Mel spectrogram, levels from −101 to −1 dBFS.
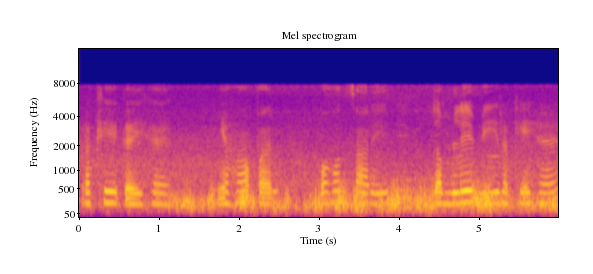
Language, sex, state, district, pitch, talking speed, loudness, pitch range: Hindi, female, Haryana, Rohtak, 210 Hz, 110 wpm, -17 LUFS, 205-220 Hz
